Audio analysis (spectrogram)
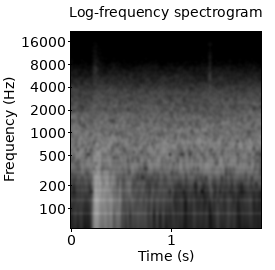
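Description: A wrestler crashes onto the ring mat from a powerbomb during a WWE SummerSlam 2025 ambulance match, one sharp heavy thud over a loud, continuous arena crowd roar, with a second fainter impact soon after.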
